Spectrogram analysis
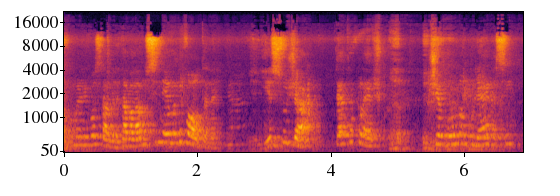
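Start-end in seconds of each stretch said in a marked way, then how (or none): none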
